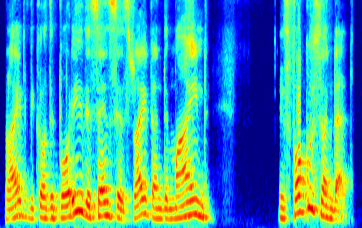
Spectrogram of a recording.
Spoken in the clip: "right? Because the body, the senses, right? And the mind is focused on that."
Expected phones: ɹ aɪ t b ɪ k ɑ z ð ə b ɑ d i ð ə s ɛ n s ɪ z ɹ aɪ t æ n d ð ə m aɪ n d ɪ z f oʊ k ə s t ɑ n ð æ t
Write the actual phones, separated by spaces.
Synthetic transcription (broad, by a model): ɹ aɪ t b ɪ k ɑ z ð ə b ɑ d i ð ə s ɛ n s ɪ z ɹ aɪ t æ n d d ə m aɪ n d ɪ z f oʊ k ə s t ɑ n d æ t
